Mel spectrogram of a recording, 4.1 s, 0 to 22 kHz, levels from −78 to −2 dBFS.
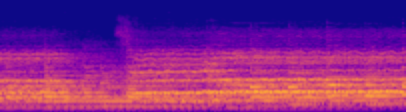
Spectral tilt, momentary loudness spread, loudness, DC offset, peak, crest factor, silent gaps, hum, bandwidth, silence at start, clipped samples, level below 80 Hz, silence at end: -4.5 dB/octave; 7 LU; -20 LUFS; under 0.1%; -6 dBFS; 14 dB; none; none; 12 kHz; 0 s; under 0.1%; -62 dBFS; 0 s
